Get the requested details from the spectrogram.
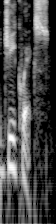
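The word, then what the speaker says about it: G-Quuuuuux: Yeah, and then if you pre-register for the game, you will get the G-Quicks, which, by the way, is how you actually pronounce it.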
